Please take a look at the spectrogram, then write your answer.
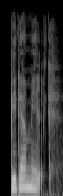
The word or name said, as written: bittermælk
